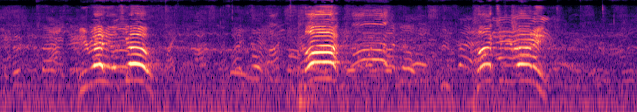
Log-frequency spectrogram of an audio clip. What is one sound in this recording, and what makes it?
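A woman close by shouts loudly in bursts.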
